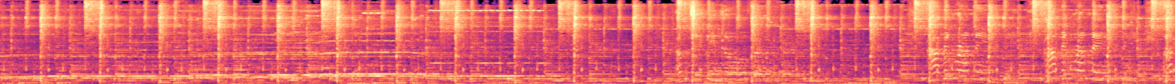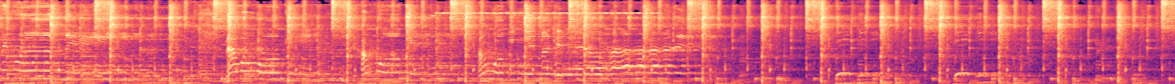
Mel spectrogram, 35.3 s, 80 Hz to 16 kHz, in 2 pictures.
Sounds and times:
Gospel music: 0.0s - 35.2s.

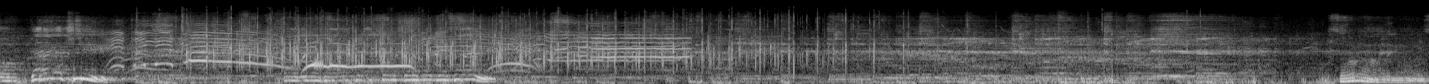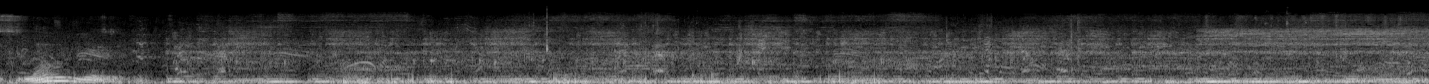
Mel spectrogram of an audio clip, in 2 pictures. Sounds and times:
Music: 1.1s - 28.5s.

